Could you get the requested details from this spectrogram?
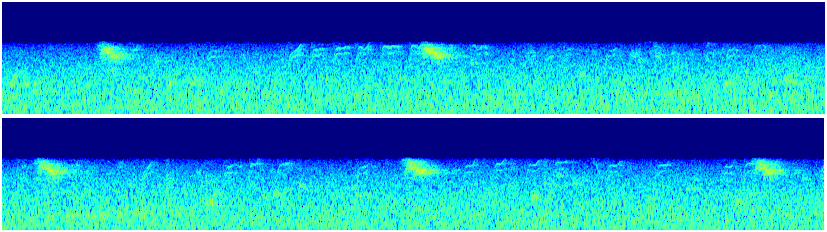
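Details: A mother Eurasian blue tit feeding her baby, with short, thin, high-pitched notes, five in all, roughly every two seconds, over a steady background hiss.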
